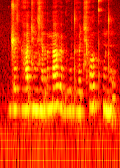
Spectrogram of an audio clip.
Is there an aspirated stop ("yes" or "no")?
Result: yes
